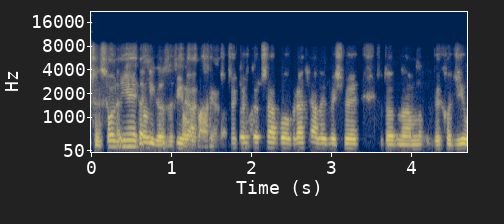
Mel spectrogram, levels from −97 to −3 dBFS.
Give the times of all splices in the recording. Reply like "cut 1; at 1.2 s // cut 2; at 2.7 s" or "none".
cut 1; at 3.6 s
